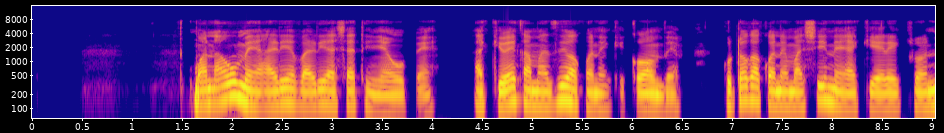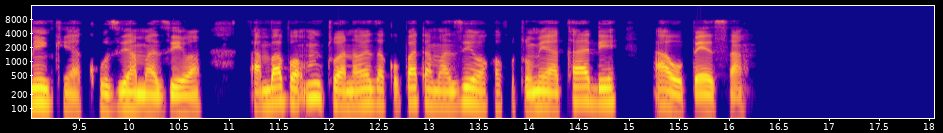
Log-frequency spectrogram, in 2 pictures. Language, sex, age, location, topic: Swahili, male, 25-35, Dar es Salaam, finance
